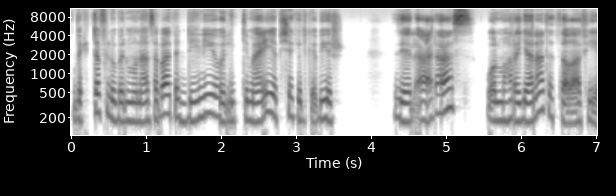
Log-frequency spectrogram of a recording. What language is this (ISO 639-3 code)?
apd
